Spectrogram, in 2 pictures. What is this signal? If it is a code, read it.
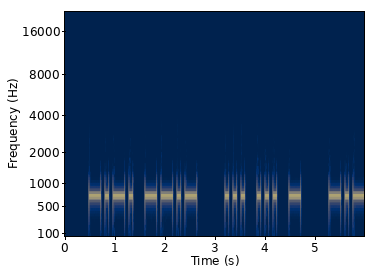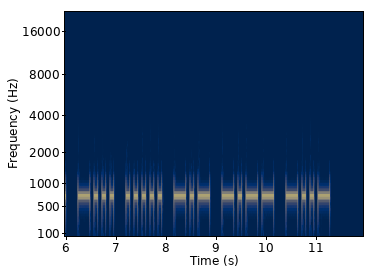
Morse code, heard as a keyed tone, about 15 wpm, 700 Hz. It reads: CQ SST KB5KYX
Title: K1USN SST QSO Practice - 15wpm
